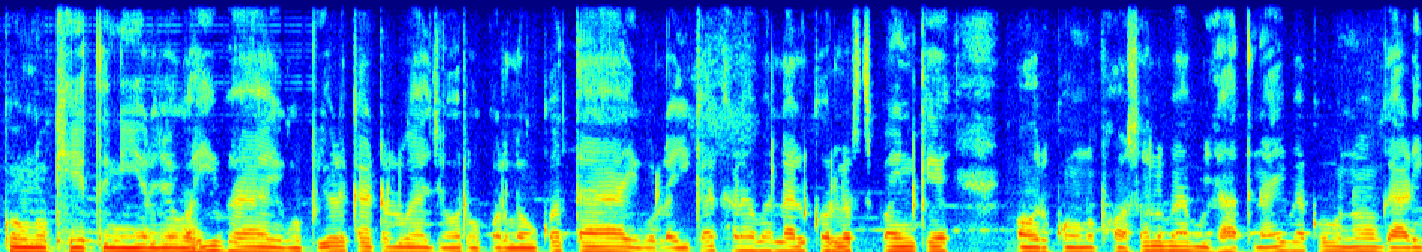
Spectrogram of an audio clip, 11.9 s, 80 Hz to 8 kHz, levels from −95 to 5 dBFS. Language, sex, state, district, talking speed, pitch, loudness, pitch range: Bhojpuri, male, Uttar Pradesh, Deoria, 155 wpm, 130 Hz, -16 LUFS, 120-135 Hz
